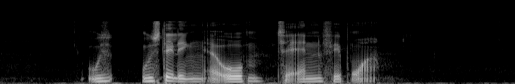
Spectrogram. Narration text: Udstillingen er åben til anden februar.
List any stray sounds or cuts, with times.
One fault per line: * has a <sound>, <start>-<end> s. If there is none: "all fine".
all fine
